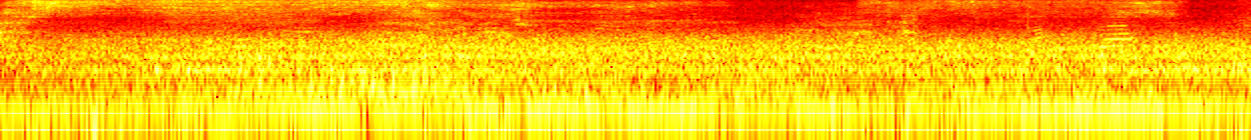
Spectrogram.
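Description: Steady low rumble of an outdoor field recording, with faint voices.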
